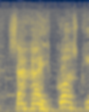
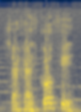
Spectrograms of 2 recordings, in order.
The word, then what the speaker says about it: Zajaczkowski: Mario, voy a decir, lo pronuncio bien, Sajaiskowski, ¿está bien? Sajaiskowski. Sí, señor.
